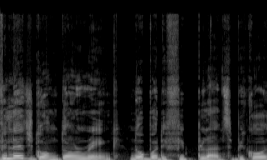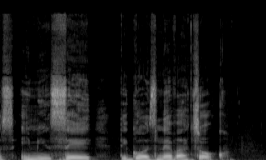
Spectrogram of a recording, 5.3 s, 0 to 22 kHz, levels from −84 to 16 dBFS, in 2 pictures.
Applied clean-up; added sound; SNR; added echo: none; none; none; none.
